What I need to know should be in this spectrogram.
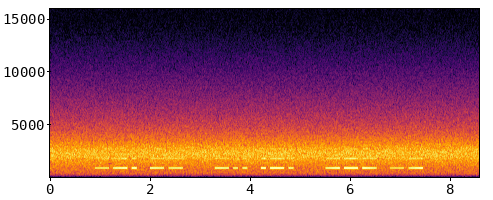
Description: Morse code, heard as a keyed tone, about 13 wpm, 900 Hz, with radio static and fading. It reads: GM DR OM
